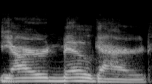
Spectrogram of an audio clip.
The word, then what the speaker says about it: Bjarne Melgaard: Some good pronunciation, Brandon. I'm proud of you. Bjarne Melgaard.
